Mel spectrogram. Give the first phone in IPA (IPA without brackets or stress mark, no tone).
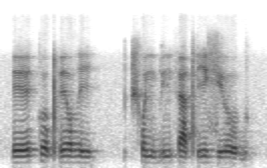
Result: ɪː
